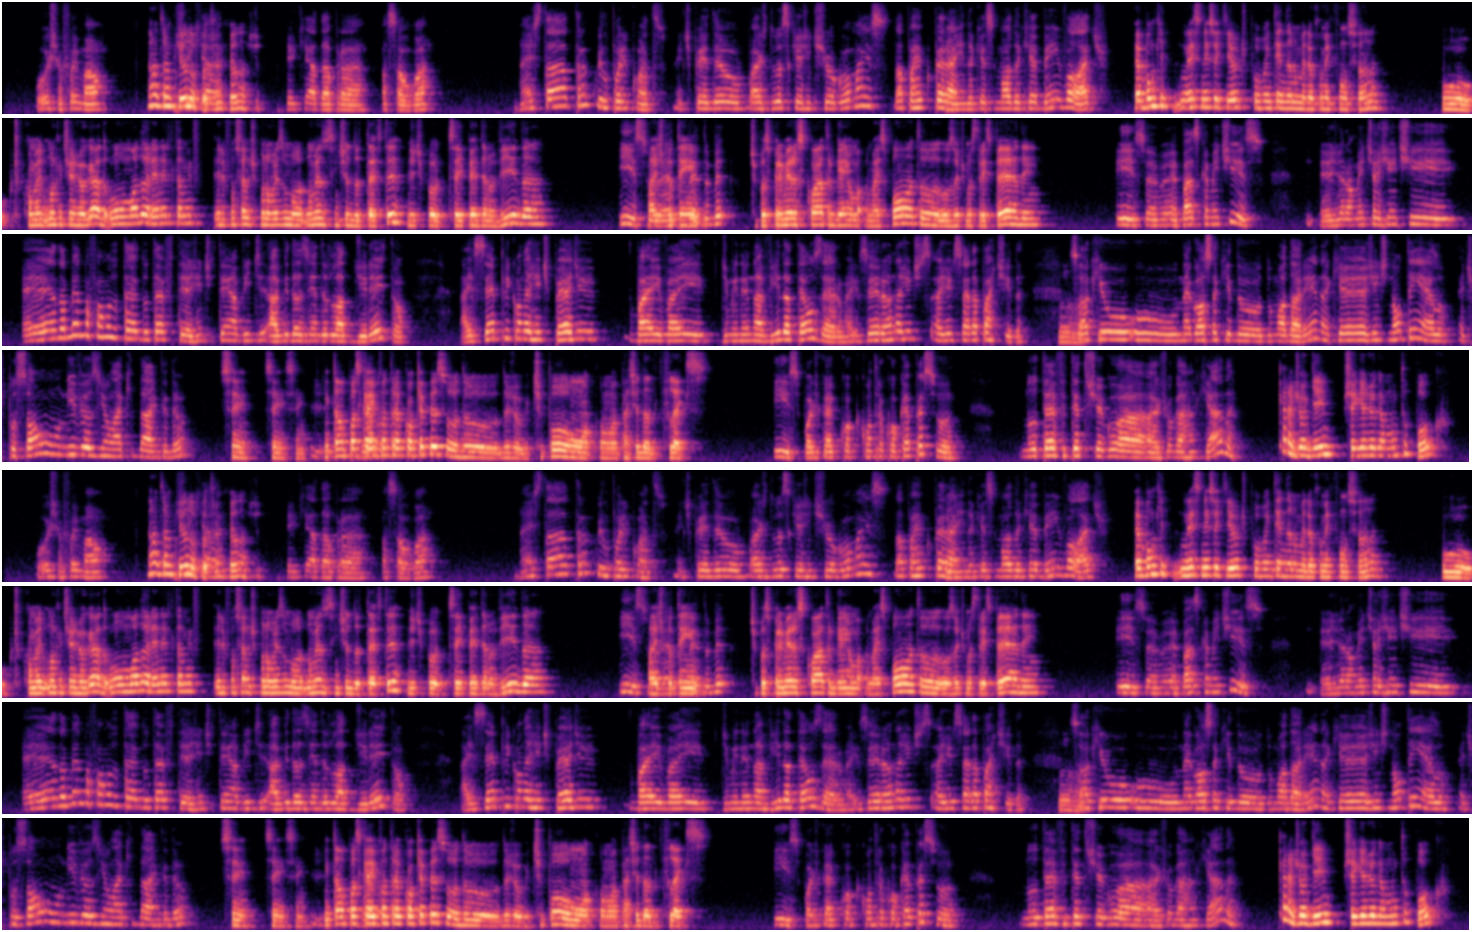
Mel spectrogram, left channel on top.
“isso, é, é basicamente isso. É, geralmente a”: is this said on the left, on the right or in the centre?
Left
